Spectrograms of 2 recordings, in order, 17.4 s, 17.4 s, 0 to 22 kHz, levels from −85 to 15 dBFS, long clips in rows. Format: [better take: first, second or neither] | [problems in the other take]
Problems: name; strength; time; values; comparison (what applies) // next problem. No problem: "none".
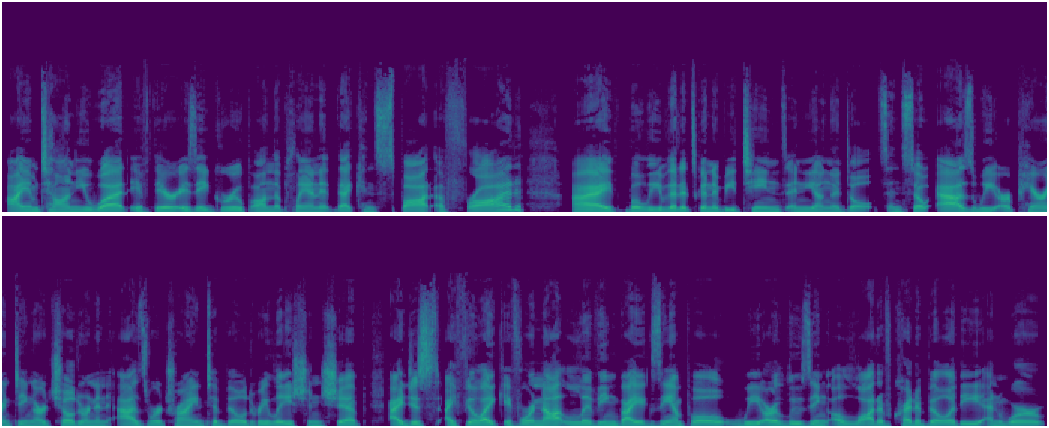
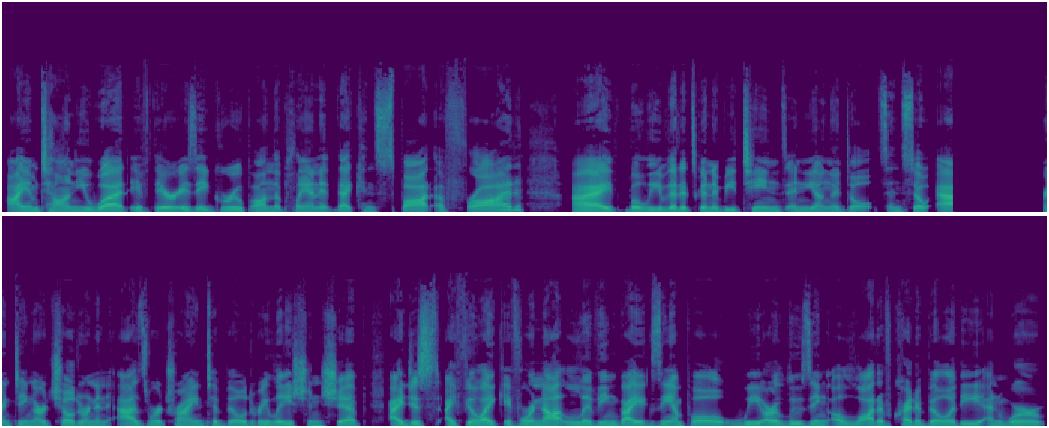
first | audio cutting out; at 8 s for 1 s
